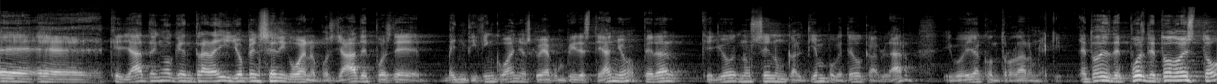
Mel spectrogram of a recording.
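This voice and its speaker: A man's medium-pitched voice with lively intonation, at a moderate pace with hardly any pauses, amid noticeable background noise and audible room echo. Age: 60s. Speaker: pastor. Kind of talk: sermon. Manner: halting.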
